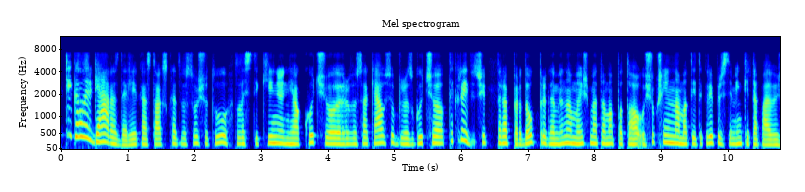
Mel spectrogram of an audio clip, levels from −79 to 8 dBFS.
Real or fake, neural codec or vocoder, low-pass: fake; codec, 16 kHz, about 1 kbps, DyCAST, with the encoder's durations; 7.2 kHz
